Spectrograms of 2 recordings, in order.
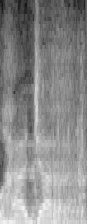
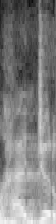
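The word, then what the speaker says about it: هاجر: kalau orang Indonesia itu hajar gitu ya ketika kami diaman tetangga kami itu ada namanya hajur jadi bacanya kalau orang Arab itu hajur bukan hajar Bu Hajar nanti dihajar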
